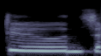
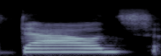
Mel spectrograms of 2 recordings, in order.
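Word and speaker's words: Doud's: it yeah it's dad's a lot of people like to pronounce it dudes i am here to correct you it is doubts okay glad i said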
